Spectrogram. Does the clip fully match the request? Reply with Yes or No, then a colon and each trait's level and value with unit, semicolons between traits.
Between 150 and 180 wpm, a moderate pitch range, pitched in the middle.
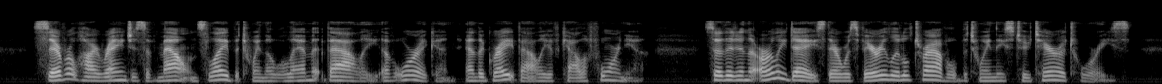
Yes: average, 170 wpm; average, 3.4 semitones; medium, 180 Hz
